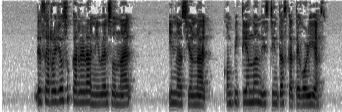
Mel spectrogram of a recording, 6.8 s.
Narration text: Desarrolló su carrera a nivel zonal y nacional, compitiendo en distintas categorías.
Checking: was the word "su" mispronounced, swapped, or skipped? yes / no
no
